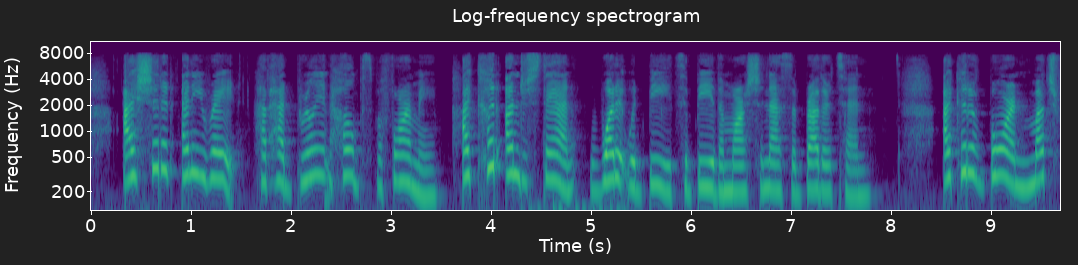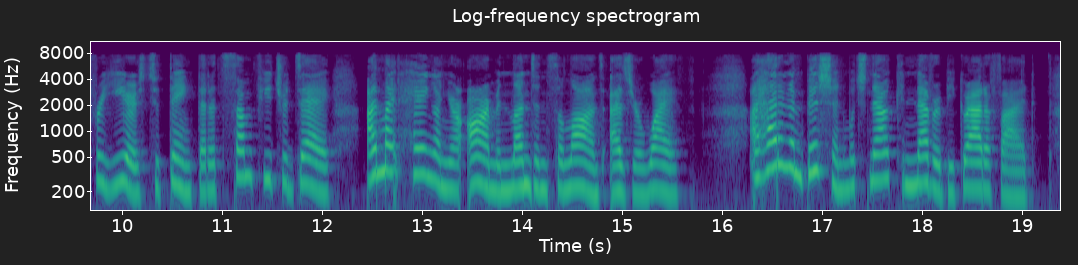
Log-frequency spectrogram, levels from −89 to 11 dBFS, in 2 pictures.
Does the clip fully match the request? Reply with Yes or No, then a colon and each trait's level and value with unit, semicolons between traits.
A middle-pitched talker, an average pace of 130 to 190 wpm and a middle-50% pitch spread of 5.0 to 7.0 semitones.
No: high, 230 Hz; average, 185 wpm; wide, 5.4 semitones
